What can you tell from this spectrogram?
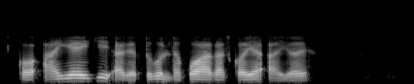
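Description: From start to finish the speech carries the iLBC codec's signature. Content is confined to a telephone-style band of roughly 250 Hz to 3.7 kHz, with nothing above 3.8 kHz, so sibilants and breath detail are dulled. Each frame's excitation is coded on its own, with a granular, slightly synthetic roughness that fits 30 ms frames at around 13.3 kbps. The coding damage is plainly audible across the whole clip.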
